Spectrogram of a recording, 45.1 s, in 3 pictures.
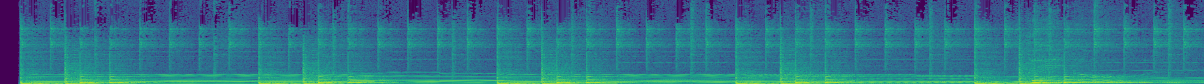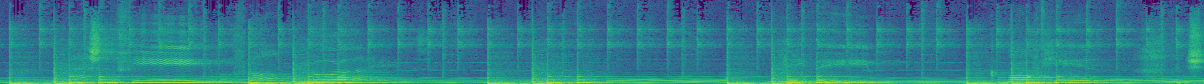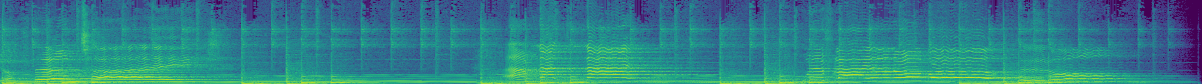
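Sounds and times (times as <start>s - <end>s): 
acoustic music: 0.3s - 45.1s.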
